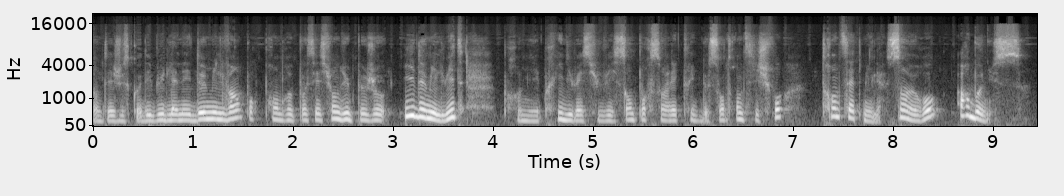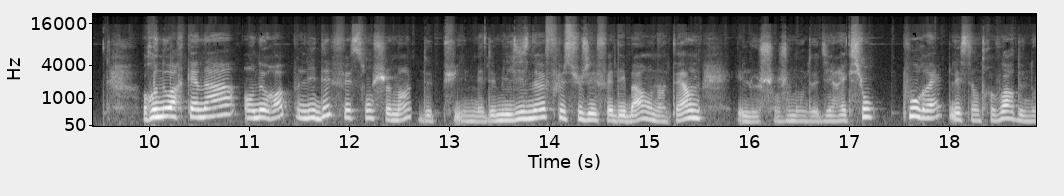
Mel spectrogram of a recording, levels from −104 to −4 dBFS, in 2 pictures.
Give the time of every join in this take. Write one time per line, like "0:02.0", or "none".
0:12.6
